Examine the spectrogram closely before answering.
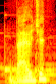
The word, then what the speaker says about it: Boughen: I should probably tell you how to pronounce my last name, by the way, as it's a tricky one. Below.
